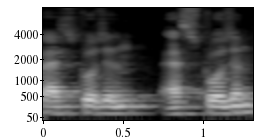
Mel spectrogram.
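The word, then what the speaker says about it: estrogen: इसको एस्ट्रोजन pronounce करेंगे, एस्ट्रोजन and progesterone.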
